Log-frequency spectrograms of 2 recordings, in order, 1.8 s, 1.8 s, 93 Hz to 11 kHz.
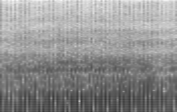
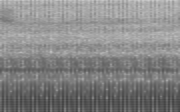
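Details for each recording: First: Karcher pressure washer with 6.5 hp Briggs engine and new carburettor, after long non-use, running a couple of minutes; single-cylinder putter rising and sagging unevenly at idle; idle surging. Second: Karcher pressure washer, 6.5hp Briggs & Stratton engine with new carburetor, after long non-use, trigger pulled under load; fast even beat, tone changes, no surging, steady healthy normal running under load despite surging at idle.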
